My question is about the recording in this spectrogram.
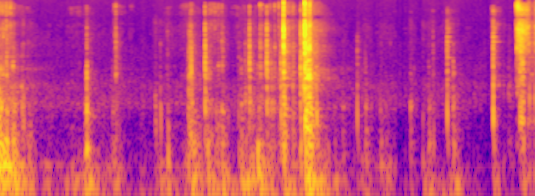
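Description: Faint, irregular light clicks and taps, a few scattered across the pause, the clearest about halfway through.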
